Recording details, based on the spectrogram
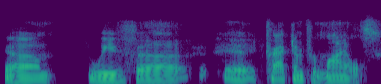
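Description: A man in his sixties, a retired ranger, telling his stories in a measured, plain-spoken way with many fillers. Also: lowish voice, darkish tone, no room sound, lo-fi sound. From Los Angeles, United States. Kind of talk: casual interview storytelling.

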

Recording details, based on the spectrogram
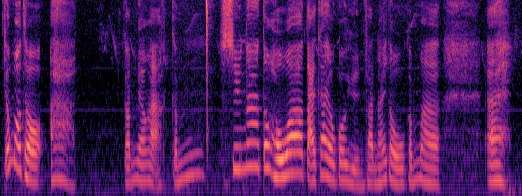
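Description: Animated woman chatting in Hong Kong Cantonese accent. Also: medium pitch, normal speed. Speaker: podcast co-host. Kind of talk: casual chat, personal storytelling.

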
